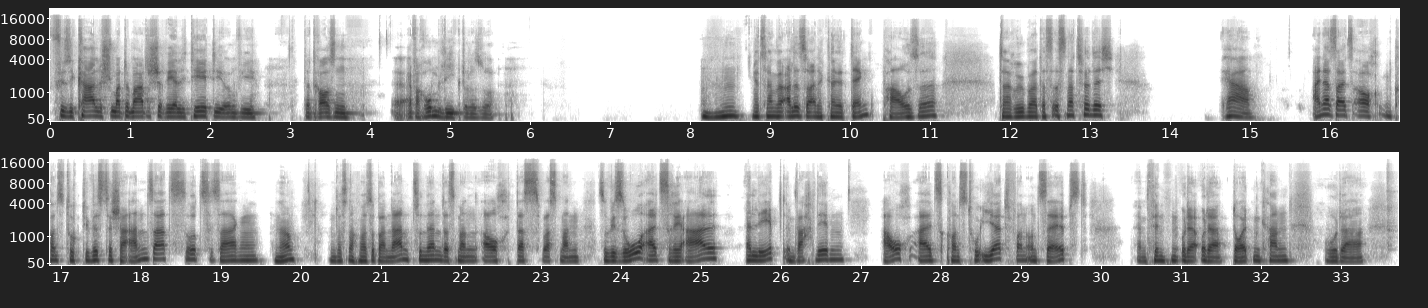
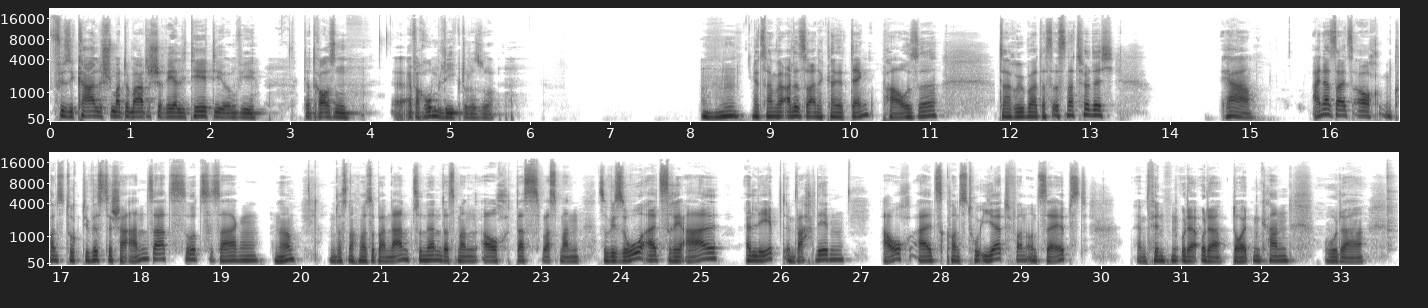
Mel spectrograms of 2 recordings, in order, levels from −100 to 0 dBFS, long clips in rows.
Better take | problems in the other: second | garbled, watery; slightly; nothing above 17.5 kHz

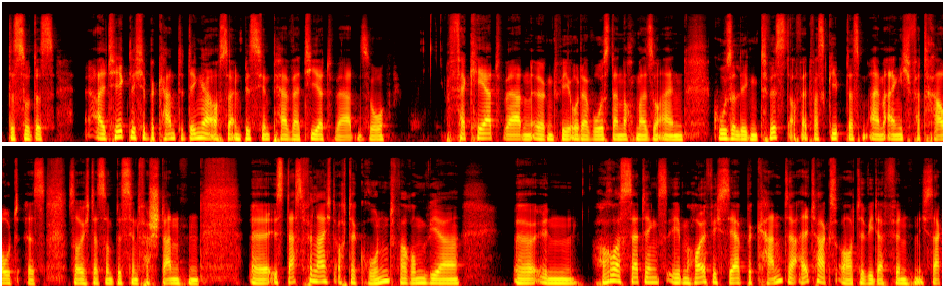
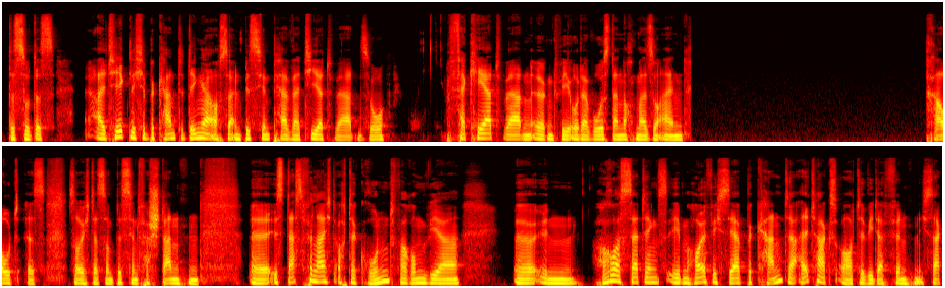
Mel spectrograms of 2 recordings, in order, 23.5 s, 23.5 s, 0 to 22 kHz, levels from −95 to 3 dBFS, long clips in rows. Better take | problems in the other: first | audio cutting out; at 8.5 s for 3 s

